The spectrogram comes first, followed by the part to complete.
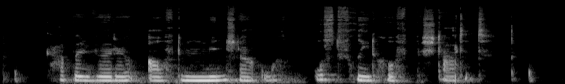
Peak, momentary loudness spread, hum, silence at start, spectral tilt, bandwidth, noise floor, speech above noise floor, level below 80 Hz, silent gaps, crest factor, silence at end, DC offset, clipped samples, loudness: -4 dBFS; 18 LU; none; 0.6 s; -7.5 dB/octave; 14.5 kHz; -45 dBFS; 26 dB; -60 dBFS; none; 16 dB; 0.35 s; under 0.1%; under 0.1%; -20 LUFS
